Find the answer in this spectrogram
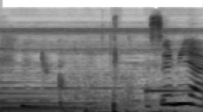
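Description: Crickets trilling steadily under soft background music with sustained low tones and a short gliding melody near the end.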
